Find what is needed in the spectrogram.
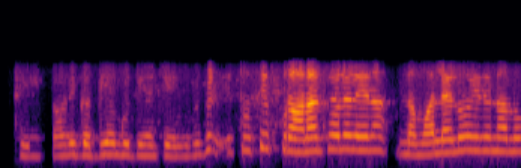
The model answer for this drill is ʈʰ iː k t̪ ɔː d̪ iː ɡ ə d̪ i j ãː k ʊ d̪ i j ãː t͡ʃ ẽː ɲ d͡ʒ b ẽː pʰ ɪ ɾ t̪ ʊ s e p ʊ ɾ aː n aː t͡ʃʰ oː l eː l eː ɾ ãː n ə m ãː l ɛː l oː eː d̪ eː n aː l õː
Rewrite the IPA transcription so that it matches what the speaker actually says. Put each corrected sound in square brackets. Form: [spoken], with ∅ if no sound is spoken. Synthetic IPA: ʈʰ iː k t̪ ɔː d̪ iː ɡ ə d̪ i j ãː [ɡ] ʊ d̪ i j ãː t͡ʃ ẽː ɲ d͡ʒ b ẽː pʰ ɪ ɾ t̪ ʊ s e p ʊ ɾ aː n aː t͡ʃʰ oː l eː l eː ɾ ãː n ə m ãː l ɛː l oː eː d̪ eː n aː l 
